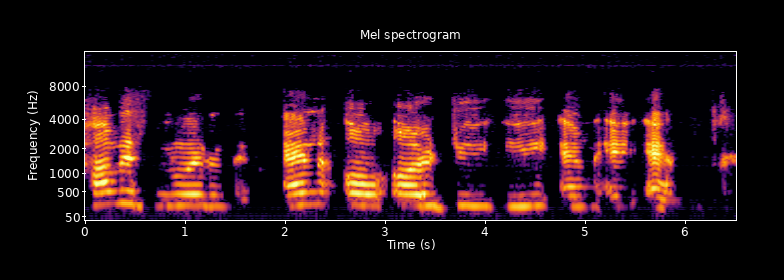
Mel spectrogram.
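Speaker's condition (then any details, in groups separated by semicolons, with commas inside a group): Cerebral palsy; 37 years, long-term care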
